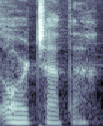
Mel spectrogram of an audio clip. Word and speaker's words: horchata: Don't mention the H. Don't pronounce horchata? It's just horchata.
